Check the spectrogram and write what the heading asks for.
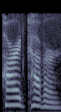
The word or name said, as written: hardcover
